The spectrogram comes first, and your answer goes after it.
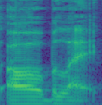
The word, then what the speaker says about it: ALLBLK: Excuse me, rebrand Black Focus streaming service UMC as All Black, and it's spelled ALLBLK.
